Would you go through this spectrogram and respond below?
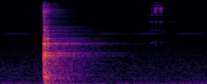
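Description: A single sharp metallic hammer strike drives a number stamp into a metal bird band, a bright ringing clink that decays over about half a second, followed by a faint small tap.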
